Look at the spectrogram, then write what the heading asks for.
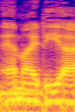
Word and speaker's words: MIDI: stuff gif JPEG MIDI you always pronounce it as a word not as a like an acronym you know or most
